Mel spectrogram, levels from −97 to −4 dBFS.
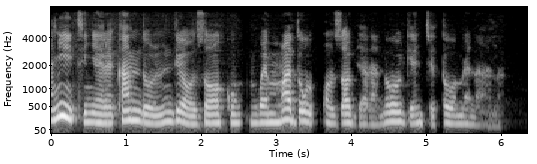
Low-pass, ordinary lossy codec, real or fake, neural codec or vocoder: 7.2 kHz; none; fake; codec, 16 kHz in and 24 kHz out, 2.2 kbps, FireRedTTS-2 codec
